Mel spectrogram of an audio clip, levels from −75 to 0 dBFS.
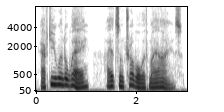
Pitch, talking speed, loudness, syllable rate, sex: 135 Hz, 220 wpm, -16 LUFS, 5.8 syllables/s, male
